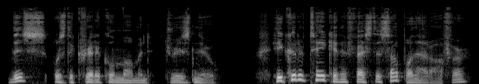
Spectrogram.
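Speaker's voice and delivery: usual speaking voice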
